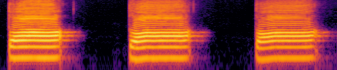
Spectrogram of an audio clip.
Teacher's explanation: জিহ্বার আগা, উপরে 2 দাঁতের গোড়ায় লাগান, লাগান লাগান, লাগিয়ে একটু মোটা আওয়াজে পড়তে হবে। ত, এক আলিফটা নিয়ে, কয় আলিফ?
